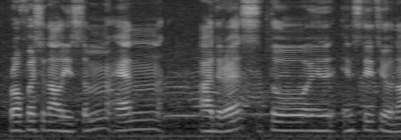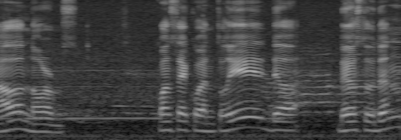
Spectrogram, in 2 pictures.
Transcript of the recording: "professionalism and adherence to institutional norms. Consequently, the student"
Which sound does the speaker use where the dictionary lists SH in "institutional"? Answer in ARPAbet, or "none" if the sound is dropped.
none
